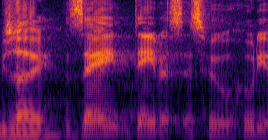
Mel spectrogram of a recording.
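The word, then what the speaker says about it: Xay: How do you say his first name? X-A-Y. I think Zay.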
